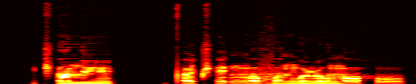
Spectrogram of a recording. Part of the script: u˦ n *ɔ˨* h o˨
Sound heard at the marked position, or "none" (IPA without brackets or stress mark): ɔ˨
